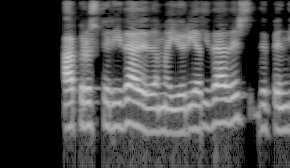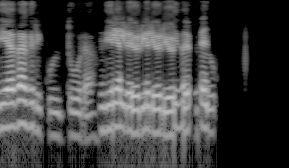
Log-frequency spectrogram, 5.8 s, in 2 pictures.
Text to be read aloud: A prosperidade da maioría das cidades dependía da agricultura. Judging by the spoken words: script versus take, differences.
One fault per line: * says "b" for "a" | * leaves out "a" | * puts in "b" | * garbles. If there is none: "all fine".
* leaves out "das"
* garbles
